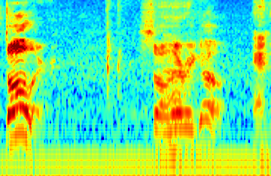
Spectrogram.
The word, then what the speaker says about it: Daler: Talar, Low German Daler, Dutch Riksdaler or Daler pronounced dollar.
